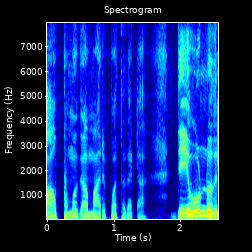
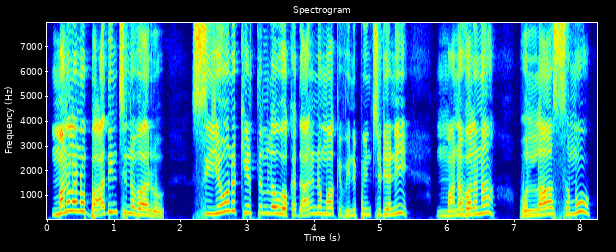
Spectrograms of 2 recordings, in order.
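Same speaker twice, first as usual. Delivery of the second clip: raised, ringing Bible reading from the pulpit; scripture reading; 6 semitones higher, 7 dB louder than usual. Acted. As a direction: proclaim the psalm to the congregation, louder. Reads the psalm aloud. (గట్టిగా వాక్యం చదవడం)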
